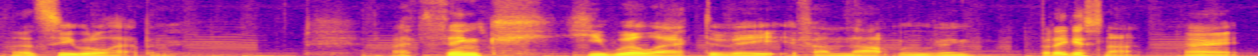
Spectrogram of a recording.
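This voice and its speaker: A man's voice: medium pitch, expressive, moderate pace, gravelly, faint music behind. A man giving casual, rambling live commentary as he plays a video game, thinking aloud.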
